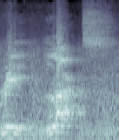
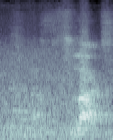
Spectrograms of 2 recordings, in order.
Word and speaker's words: relax: Relax. Where is the stress? Relax. On the second syllable, isn't it?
